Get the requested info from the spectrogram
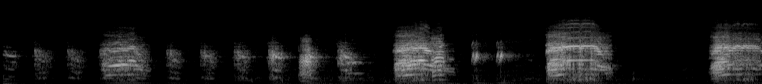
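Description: An African goose gives a run of short nasal honks, then several longer, louder, harsh honks, in an irregular series with brief pauses.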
